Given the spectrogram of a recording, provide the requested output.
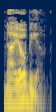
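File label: "niobium", British English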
